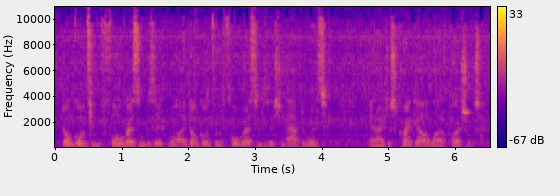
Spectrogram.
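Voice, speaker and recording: Amid noticeable background noise and audible room echo, a man speaks fairly quickly in a fairly low, monotone, flat voice. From Puerto Rican heritage. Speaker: fitness vlogger. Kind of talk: casual workout vlog.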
